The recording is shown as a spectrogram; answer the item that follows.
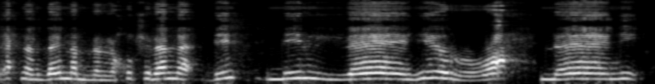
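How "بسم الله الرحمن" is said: الرحمن drawn out slowly with each kasra clear; teacher demonstrates full vowels in الرحمن, slowly; slow recitation. Shown as a demonstration. تلاوة بطيئة. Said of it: "كلها مكسورة".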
